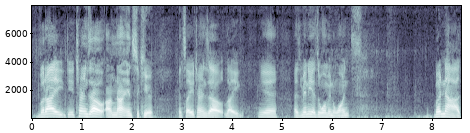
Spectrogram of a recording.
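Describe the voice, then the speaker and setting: A man's voice: a little high, a little mellow, a little hiss or hum. A man, rambling restlessly in a vlog while out in a residential neighborhood, often trailing off. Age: 20s. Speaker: vlogger.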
